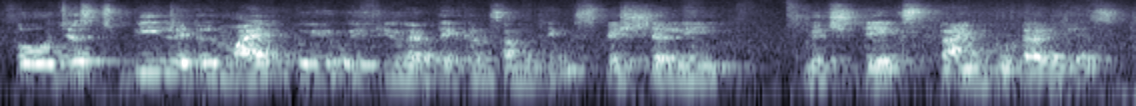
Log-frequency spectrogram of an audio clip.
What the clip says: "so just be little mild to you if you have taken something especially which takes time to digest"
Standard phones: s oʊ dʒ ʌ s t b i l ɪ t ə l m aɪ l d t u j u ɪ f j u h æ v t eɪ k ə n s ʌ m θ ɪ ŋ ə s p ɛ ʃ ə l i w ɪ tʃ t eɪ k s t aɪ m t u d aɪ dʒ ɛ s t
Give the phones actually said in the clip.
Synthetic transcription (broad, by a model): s oʊ dʒ ʌ s t b i l ɪ t ə l m aɪ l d t u j u ɪ f j u h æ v t eɪ k ə n s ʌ m t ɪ ŋ s p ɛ ʃ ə l i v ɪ tʃ t eɪ k s t aɪ m t u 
